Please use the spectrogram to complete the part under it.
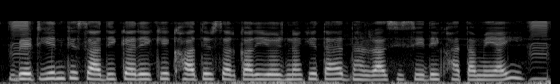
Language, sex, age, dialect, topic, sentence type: Bhojpuri, female, <18, Western, banking, question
